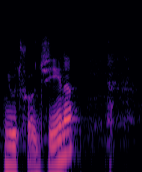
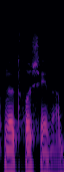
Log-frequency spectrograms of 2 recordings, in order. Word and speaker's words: Neutrogena: that got restricted Is Neutrogena um which is not the right way to pronounce it it's Neutrogena by the way um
